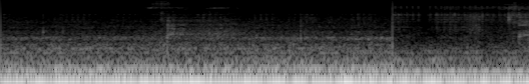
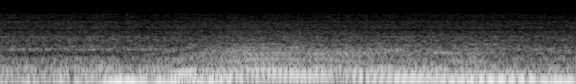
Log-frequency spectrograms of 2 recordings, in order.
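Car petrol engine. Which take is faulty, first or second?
first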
